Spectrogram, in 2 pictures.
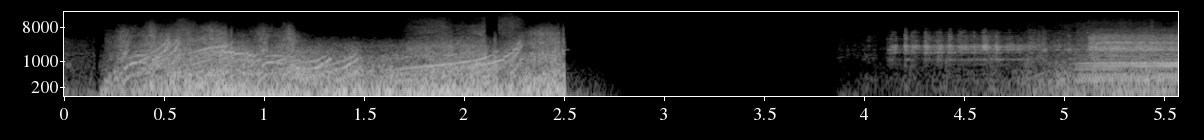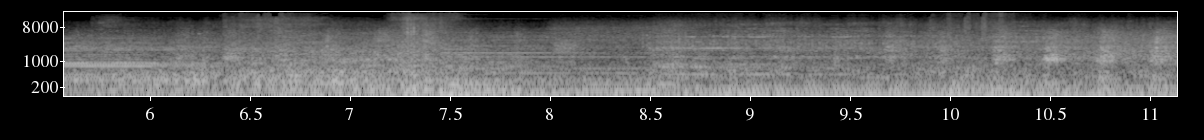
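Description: A train rumbles along in the Old West shooter Call of Juarez: Gunslinger, with loud continuous clattering wheels and rolling noise that breaks off into a brief silence, then resumes as a dense mechanical roar with tonal squeals.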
